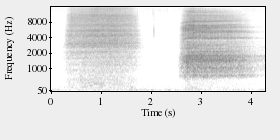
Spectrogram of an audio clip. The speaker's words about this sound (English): Maybe you'd like to take a deep breath. Come on, let's do it.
